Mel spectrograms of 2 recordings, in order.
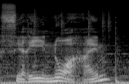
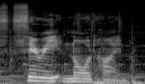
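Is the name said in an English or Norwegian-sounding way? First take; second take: Norwegian; English. First: The name is said with Norwegian-style sounds. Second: The name is said with plain English sounds.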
